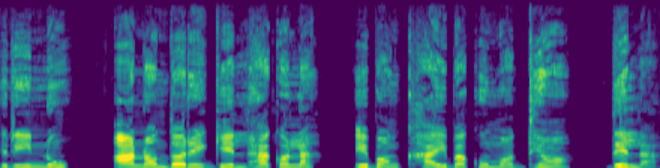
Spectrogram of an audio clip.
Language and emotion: Odia, neutral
